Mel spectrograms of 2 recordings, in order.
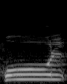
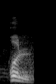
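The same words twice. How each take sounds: First: قول held on a long oo, higher; drawn-out long vowel. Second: قل cut to a short u; shortened vowel. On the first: Teacher showing Arabs' problem with a long word, قول drawn out. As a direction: stretch the oo in قول to show its length. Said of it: "اب قول اتنا لمبا ہے". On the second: Teacher showing the Arabs' shortened command, قل with a short vowel. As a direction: say قل quickly, with no long oo. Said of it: "عرب نے اس کو بنا کے دیا قل". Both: Shown as a demonstration.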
